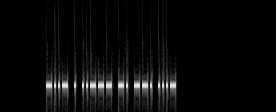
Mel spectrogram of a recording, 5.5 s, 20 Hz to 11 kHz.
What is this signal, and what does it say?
Morse code, heard as a keyed tone, about 30 wpm, 700 Hz. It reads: XE2NGV
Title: DXCC-100 Call Signs - 6 Characters - Repeated 3x - 30wpm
